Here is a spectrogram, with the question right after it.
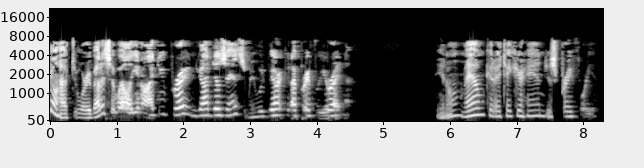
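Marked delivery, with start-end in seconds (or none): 1.0-4.5 gentle polite offer. Retold or imitated. Preacher voices a polite prayer offer. 6.1-8.2 softer, tender ask to a stranger; soft polite request. Retold or imitated. Voiced offer to take a hand.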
